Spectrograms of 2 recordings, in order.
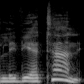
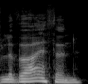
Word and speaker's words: Leviathan: the screen is called Leviathan in the Bible, this being how the name is pronounced in the Hebrew. You may be more familiar with the widely accepted pronunciation of Leviathan.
